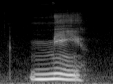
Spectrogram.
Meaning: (noun) A syllable used in sol-fa (solfège) to represent the third note of a major scale
- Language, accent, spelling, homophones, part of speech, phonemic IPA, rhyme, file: English, General American, mi, me, noun / symbol, /miː/, -iː, En-us-mi.ogg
